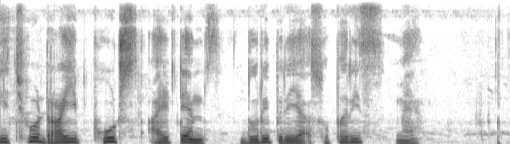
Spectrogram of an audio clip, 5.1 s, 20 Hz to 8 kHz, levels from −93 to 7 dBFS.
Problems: none marked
